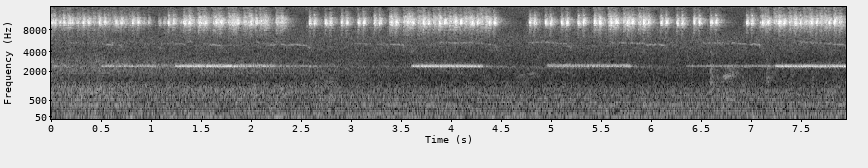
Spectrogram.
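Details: Crickets calling at night in an urban park, Zoom F3 recording: high rapid chirp trains interrupted by brief silences, overlapping lower steady trills of varying length, with background low-frequency traffic rumble.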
